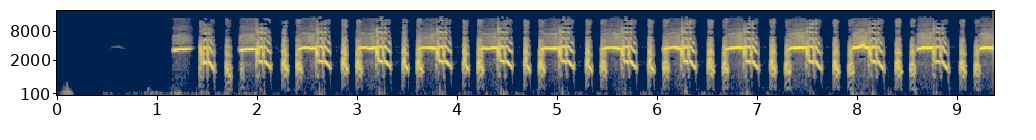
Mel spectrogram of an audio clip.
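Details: Grey francolin, or teetar, starting after a brief quiet moment into a long, insistent series of piercing two-part notes, high then falling, repeated in a steady fast rhythm.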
